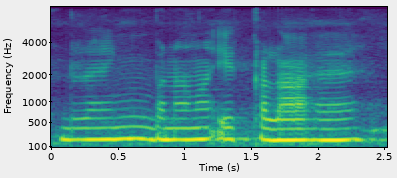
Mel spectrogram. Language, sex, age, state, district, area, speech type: Hindi, female, 18-30, Bihar, Madhepura, rural, spontaneous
